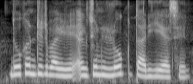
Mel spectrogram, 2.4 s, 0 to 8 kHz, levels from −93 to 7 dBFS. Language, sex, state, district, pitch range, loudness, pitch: Bengali, female, West Bengal, Cooch Behar, 190-245 Hz, -14 LUFS, 220 Hz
